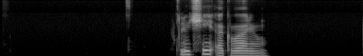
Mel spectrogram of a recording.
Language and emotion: Russian, sad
